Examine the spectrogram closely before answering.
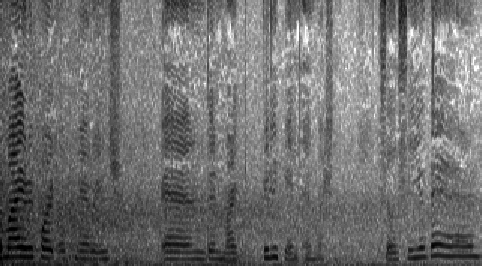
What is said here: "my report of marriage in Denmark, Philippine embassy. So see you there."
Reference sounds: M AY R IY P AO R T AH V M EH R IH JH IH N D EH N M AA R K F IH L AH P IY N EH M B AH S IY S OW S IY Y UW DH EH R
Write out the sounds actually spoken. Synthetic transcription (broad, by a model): M AY R IY P AO R T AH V M EH R IH JH IH N D EH N M AA R K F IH L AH P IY N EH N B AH SH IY S OW S IY Y UW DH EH R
